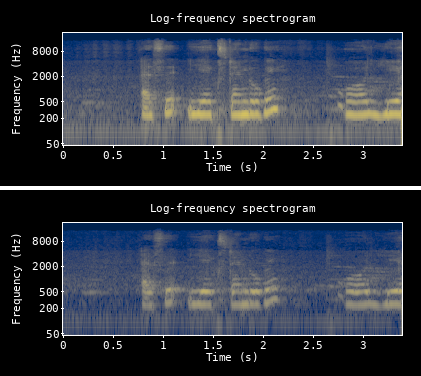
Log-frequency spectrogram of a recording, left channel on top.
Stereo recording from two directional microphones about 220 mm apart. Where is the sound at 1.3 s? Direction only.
40° left (ahead or behind).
